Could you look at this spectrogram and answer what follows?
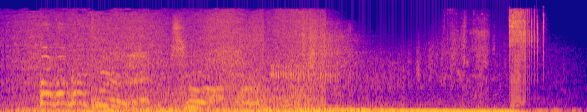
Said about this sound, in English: I love that fart noise at the end. Me too. I love the fart noise at the end.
